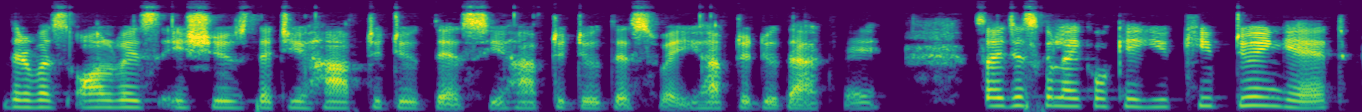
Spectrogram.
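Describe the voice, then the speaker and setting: A woman from India with an Indian accent, a guest in an interview, telling her story in a lively way and acting out the dialogue. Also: fairly low pitch, a little fast, gravelly, no echo. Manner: animated storyteller who acts out dialogue. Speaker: guest, spa owner.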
